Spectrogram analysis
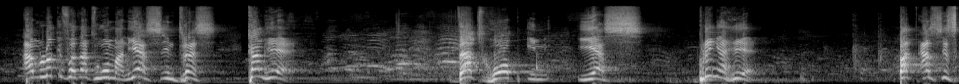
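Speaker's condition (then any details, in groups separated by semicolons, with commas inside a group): No condition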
